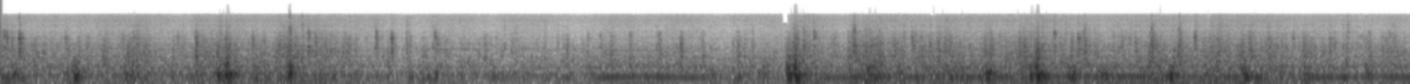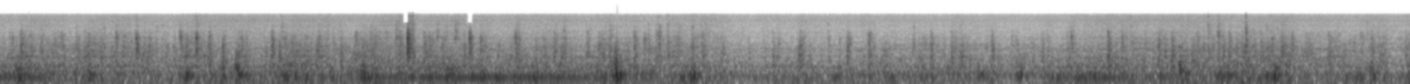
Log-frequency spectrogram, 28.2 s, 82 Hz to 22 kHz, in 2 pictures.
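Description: Hyundai Terracan's 3.5 V6 engine running at low revs, heard from inside the cabin as the SUV crawls over a rough snow-covered track. There is a heavy, steady low rumble, an engine hum that rises and fades several times, and frequent short knocks and rattles as the vehicle goes over bumps.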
